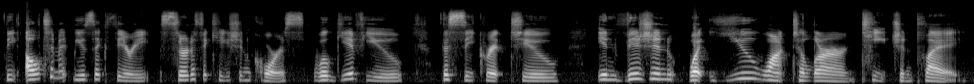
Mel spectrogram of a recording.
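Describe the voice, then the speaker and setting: A woman's voice: medium pitch, expressive, a little slow, fairly bright tone, no echo, poor audio. A woman presenting a music course in upbeat, polished, scripted narration. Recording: dry studio voice-over.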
